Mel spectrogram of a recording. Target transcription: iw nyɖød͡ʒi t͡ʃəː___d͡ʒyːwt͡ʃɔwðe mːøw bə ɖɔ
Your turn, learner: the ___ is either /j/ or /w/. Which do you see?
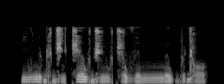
w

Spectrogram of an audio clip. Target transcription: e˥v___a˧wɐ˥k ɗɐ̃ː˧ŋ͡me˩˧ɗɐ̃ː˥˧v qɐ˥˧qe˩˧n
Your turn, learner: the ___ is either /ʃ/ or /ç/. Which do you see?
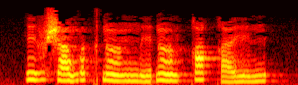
ʃ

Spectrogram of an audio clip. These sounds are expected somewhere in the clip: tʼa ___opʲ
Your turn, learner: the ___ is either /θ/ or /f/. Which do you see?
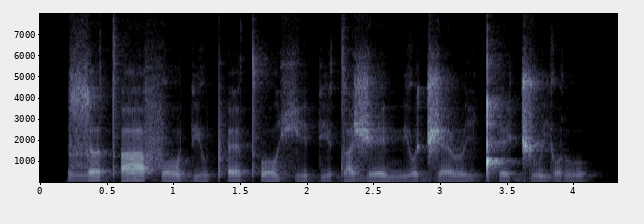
f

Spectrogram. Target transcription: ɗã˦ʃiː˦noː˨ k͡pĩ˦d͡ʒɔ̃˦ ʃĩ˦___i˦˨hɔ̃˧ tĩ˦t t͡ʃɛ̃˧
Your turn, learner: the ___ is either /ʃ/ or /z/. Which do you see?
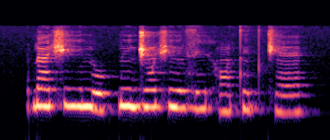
z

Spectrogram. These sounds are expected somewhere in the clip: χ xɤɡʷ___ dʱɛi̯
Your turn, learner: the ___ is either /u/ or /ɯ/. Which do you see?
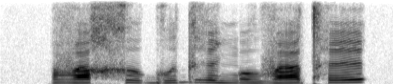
ɯ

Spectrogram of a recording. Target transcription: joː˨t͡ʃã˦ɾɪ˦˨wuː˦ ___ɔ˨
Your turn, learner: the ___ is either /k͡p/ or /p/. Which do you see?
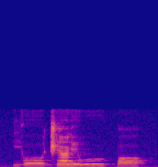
k͡p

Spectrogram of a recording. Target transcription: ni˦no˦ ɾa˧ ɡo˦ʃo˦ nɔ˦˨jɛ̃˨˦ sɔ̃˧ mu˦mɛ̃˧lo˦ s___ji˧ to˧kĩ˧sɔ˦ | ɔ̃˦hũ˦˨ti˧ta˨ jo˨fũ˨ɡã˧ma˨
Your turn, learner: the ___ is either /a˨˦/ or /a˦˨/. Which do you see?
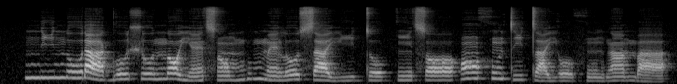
a˦˨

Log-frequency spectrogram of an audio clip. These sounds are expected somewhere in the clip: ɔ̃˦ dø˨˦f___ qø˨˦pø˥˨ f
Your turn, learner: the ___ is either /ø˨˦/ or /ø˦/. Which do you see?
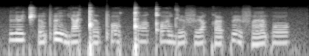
ø˨˦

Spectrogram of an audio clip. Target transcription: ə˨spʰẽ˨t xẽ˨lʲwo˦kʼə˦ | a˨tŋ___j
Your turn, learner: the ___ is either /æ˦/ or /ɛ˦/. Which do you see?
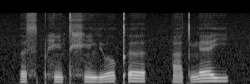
ɛ˦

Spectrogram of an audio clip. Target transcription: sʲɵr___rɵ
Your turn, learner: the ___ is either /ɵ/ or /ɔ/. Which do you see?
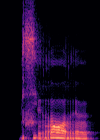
ɔ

